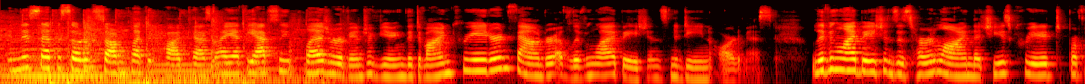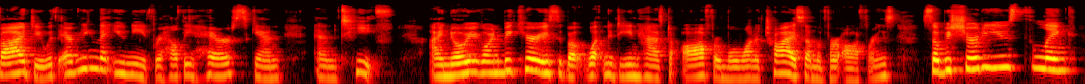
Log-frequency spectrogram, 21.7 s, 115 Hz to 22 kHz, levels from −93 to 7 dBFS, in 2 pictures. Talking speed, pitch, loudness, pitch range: 215 wpm, 210 Hz, -26 LUFS, 190-250 Hz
